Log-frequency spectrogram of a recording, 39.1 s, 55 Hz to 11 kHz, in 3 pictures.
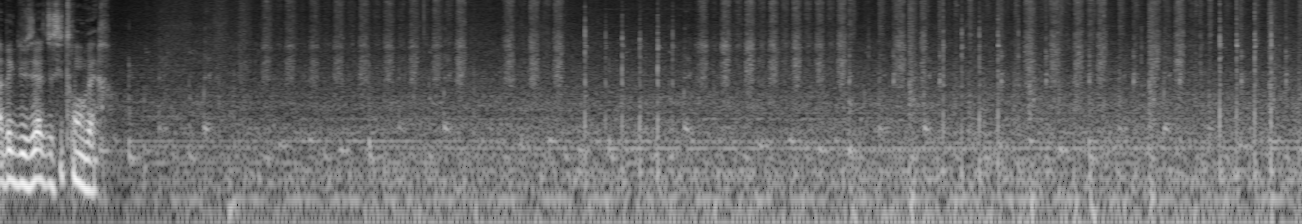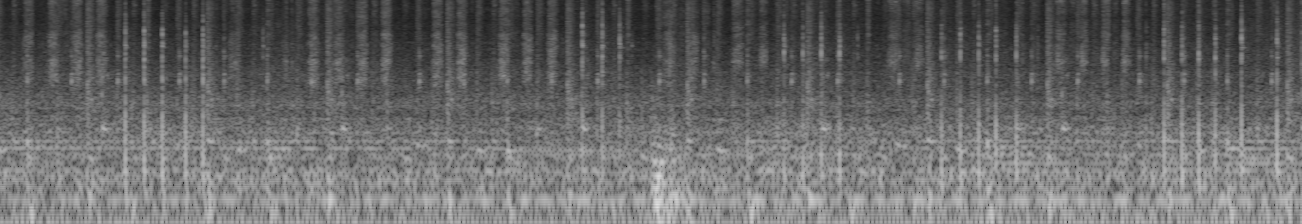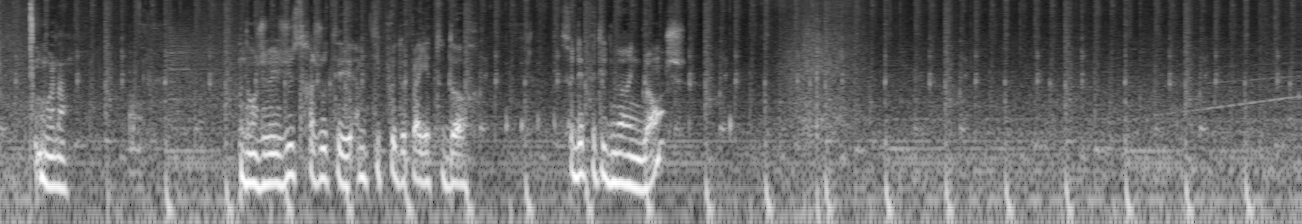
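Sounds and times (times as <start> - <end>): lime scraping on grater: 15.2 - 24.8.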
